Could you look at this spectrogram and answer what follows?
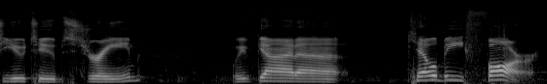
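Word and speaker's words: Pfarr: We've got Kelby Farr, and I'm assuming that the P is silent. P-F-A-R-R. I'm just assuming.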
